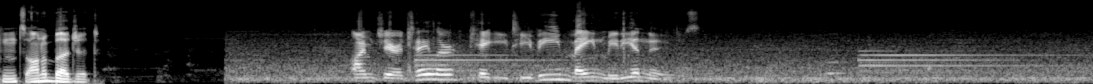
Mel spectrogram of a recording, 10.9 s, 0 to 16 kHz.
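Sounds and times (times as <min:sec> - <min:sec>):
constant outdoor hiss: 0:02.3 - 0:10.9
steady held chord tone: 0:02.3 - 0:10.9.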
